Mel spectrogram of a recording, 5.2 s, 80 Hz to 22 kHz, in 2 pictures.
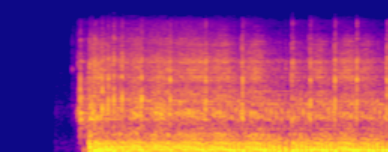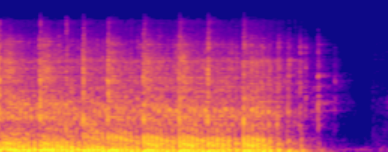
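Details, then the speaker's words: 43-year-old Stihl 028 Wood Boss chainsaw, new NGK plug fitted: screams at high revs but stumbles with uneven gaps, an intermittent miss; intermittent spark was suspected, but a test light showed the spark is good, so the cause remains unknown. "so listening to this thing run I have a feeling it has intermittent spark"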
